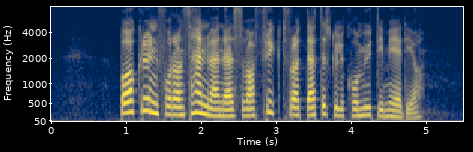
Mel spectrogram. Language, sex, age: Norwegian, female, 52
